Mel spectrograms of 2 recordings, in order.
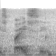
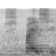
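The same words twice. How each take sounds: First: Spicy said much lower and softer, dragged down for weight; emphatic spicy. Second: Said in the usual way. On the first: Shown as a demonstration. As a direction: drop spicy low and quiet to mean really hot. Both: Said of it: "but not".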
